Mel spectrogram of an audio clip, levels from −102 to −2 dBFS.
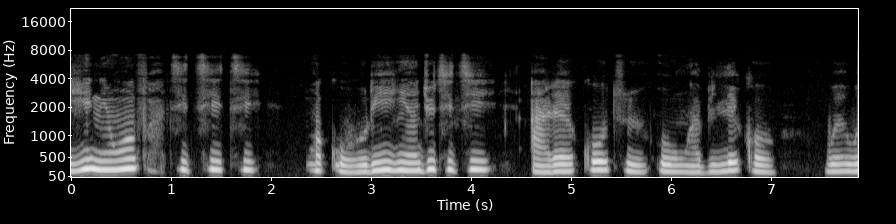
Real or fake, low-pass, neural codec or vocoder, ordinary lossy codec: real; 7.2 kHz; none; none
